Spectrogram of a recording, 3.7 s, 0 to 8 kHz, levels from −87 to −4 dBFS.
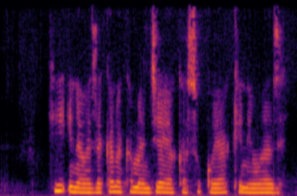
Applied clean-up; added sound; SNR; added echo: neural separator model SepFormer DNS4.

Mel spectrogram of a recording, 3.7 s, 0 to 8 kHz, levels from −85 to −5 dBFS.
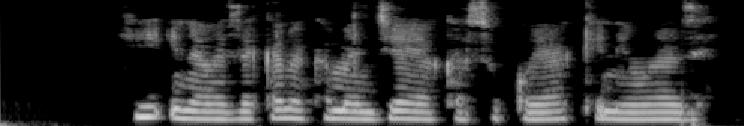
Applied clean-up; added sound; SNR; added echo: classical method Wiener filter.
